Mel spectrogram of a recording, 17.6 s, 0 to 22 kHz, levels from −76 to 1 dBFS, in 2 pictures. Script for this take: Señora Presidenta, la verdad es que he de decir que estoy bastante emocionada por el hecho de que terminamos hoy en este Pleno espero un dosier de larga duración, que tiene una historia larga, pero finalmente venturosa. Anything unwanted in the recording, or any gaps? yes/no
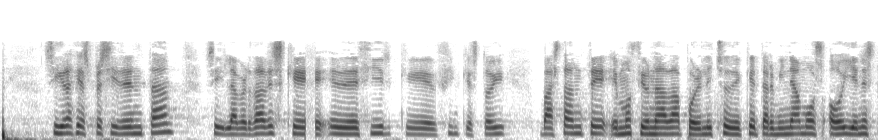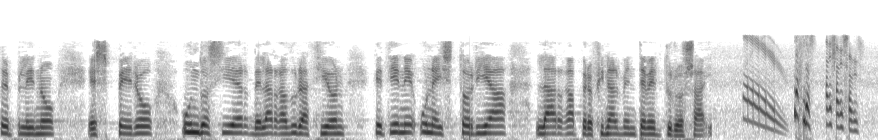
yes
